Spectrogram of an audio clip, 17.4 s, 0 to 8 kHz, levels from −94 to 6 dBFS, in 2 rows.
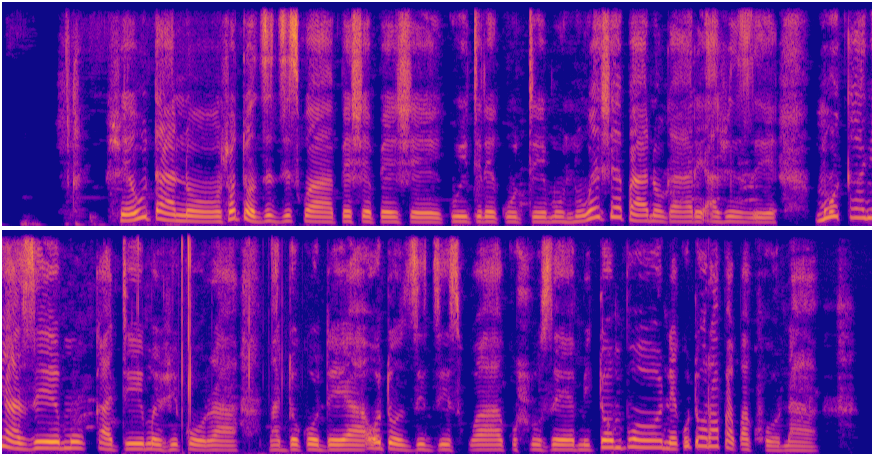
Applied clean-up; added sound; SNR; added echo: none; Crack; 10 dB; none.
